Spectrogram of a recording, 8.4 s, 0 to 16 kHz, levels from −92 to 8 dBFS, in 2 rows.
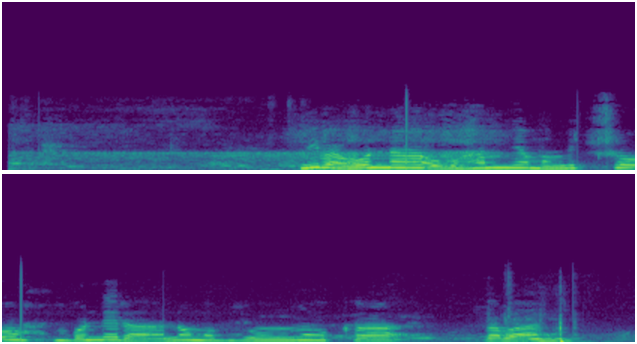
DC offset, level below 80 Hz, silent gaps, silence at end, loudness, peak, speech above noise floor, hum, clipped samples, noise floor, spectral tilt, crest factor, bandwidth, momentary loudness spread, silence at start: under 0.1%; -44 dBFS; none; 0.4 s; -17 LUFS; -2 dBFS; 29 dB; none; under 0.1%; -45 dBFS; -9.5 dB/octave; 16 dB; 5.2 kHz; 11 LU; 0.05 s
